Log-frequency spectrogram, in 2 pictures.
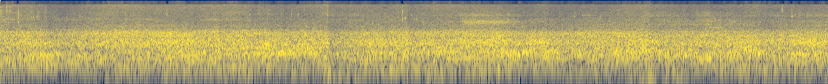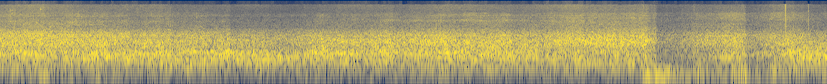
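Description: A Qantas airliner arriving from Paris via Perth at Sydney Airport makes a continuous loud jet roar blended with heavy wind noise, steady throughout with a brief dip near the end.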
